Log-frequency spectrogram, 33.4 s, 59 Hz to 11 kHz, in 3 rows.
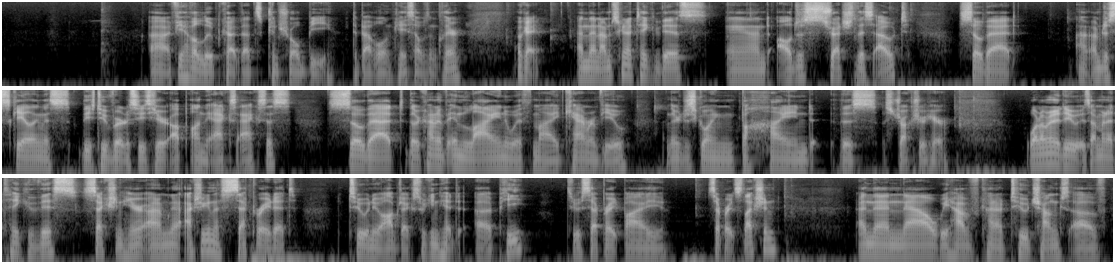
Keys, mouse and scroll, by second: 1.4 ctrl+r, 1.4 click, 1.9 shift+middle click, 2.6 ctrl+b, 3.9 Escape, 4.3 ctrl+z, 4.9 click, 5.3 shift+click, 5.7 1, 5.9 click, 6.7 KP_0, 7.6 shift+click, 8.4 n, 9.1 shift+click, 9.5 s, 9.7 x, 10.6 Escape, 11.4 s, 11.7 x, 12.1 Escape, 13.2 s, 13.4 x, 17.0 alt+z, 17.4 s, 17.6 x, 19.4 shift+click, 19.7 alt+z, 20.2 Tab, 20.6 Tab, 20.8 3, 21.0 click, 21.5 click, 24.7 p, 30.0 Tab, 30.3 click, 31.1 g, 31.8 Escape, 32.2 click, 32.5 g.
